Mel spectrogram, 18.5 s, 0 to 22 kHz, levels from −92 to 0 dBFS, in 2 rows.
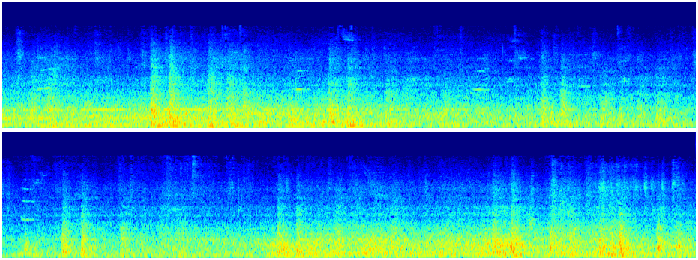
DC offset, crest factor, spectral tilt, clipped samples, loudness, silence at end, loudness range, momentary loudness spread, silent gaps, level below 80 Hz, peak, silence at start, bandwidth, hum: under 0.1%; 18 dB; -8 dB/octave; under 0.1%; -33 LUFS; 0 s; 7 LU; 10 LU; none; -38 dBFS; -14 dBFS; 0 s; 11.5 kHz; none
